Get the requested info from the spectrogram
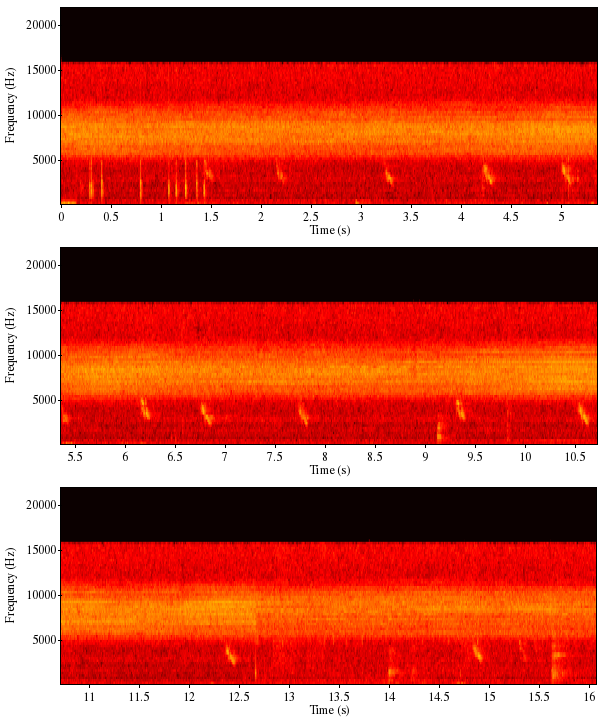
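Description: Steady high-pitched insect drone in summer woodland, with scattered short, falling chirps and a few faint clicks in the first second and a half.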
